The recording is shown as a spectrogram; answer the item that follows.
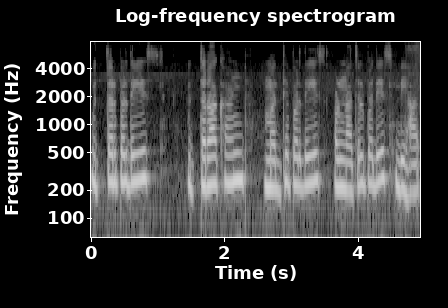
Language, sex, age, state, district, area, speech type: Hindi, female, 18-30, Uttar Pradesh, Chandauli, rural, spontaneous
